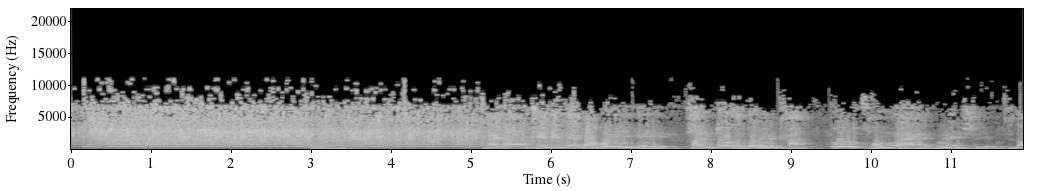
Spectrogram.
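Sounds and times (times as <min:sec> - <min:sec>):
audience applause: 0:00.0 - 0:05.9
speech: 0:05.4 - 0:11.8.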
